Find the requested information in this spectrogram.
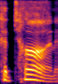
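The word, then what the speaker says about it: Catan: of those all right so tiana's pronounced katan actually because it was a german word for farm oh yes your mom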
